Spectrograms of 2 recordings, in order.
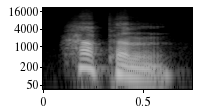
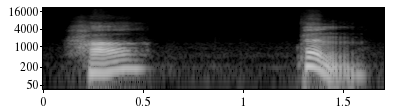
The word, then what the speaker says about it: happen: We have two syllables and the second one is stressed.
